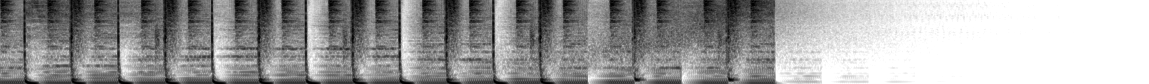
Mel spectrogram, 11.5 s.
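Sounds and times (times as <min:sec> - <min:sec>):
electro music bed in F minor at 128 BPM: 0:00.0 - 0:08.2.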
